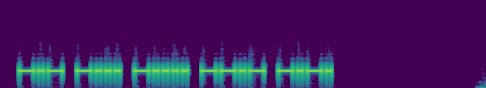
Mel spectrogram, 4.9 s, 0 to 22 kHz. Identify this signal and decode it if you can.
Morse code, heard as a keyed tone, about 28 wpm, 700 Hz. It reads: KB6QC
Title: Speed Racing - USA 2x2 Call Signs 25wpm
